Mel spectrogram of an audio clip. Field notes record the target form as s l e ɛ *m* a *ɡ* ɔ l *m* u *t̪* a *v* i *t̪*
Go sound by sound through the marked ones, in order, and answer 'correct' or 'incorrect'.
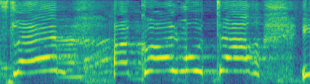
correct, incorrect: k, correct, correct, incorrect: ʁ, incorrect: none

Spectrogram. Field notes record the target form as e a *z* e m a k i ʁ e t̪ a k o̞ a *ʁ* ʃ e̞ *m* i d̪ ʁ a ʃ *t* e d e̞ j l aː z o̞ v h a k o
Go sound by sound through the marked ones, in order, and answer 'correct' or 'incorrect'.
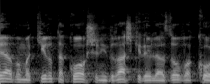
incorrect: v, incorrect: χ, incorrect: n, incorrect: k

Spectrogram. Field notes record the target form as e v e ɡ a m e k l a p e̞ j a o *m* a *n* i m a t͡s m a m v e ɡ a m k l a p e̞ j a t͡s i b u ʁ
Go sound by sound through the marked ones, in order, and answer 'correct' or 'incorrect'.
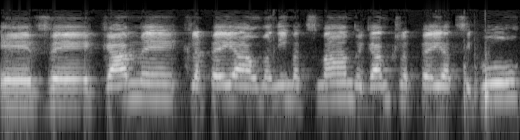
correct, correct

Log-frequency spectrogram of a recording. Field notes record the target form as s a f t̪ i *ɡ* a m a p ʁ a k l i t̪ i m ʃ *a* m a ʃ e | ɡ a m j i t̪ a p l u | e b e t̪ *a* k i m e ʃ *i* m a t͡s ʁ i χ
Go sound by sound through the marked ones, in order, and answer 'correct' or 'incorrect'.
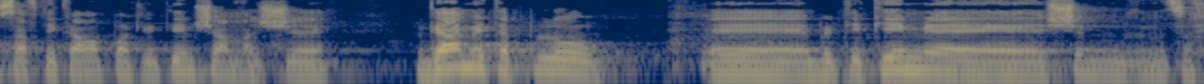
incorrect: k, correct, incorrect: i, incorrect: e

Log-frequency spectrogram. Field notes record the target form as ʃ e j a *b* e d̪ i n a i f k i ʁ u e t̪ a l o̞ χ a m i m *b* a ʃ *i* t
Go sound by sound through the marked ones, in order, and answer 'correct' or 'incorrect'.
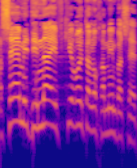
incorrect: m, correct, incorrect: e

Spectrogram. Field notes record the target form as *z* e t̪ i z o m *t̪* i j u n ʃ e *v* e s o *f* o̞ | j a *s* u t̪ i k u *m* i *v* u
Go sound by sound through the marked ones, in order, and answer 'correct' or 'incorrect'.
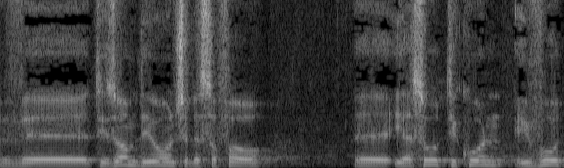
incorrect: v, incorrect: d̪, incorrect: b, correct, correct, incorrect: n, correct

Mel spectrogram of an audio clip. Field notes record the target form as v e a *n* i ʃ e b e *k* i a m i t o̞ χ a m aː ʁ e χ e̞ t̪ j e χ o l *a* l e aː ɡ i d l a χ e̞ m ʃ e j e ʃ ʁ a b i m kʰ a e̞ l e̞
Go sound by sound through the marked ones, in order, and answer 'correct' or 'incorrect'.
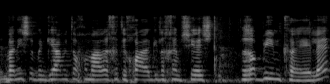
correct, incorrect: ɡ, correct

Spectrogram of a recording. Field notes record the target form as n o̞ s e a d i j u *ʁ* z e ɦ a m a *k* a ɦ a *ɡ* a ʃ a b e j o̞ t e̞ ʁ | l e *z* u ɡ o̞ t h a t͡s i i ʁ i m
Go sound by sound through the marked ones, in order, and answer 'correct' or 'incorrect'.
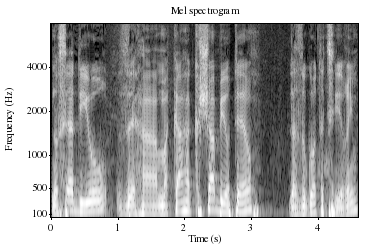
correct, correct, incorrect: k, correct

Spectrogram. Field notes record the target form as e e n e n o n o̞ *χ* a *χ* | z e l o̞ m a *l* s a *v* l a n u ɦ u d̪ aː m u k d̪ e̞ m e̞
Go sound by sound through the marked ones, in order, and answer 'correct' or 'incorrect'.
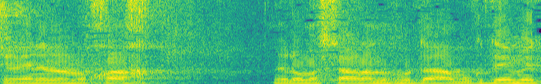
correct, correct, incorrect: none, incorrect: ʁ

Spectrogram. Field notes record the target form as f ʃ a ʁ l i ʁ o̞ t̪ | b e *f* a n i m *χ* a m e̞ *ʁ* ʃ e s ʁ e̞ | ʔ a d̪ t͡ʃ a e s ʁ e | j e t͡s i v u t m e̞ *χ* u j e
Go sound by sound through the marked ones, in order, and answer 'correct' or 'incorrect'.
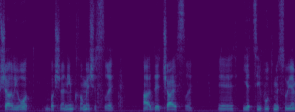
incorrect: ʃ, correct, incorrect: none, incorrect: s

